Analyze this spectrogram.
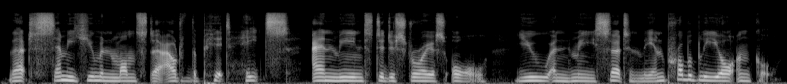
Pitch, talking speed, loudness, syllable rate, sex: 165 Hz, 170 wpm, -20 LUFS, 4.6 syllables/s, female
